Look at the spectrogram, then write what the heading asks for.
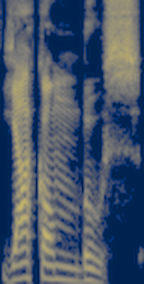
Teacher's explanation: some dialects where you have kind of a nasalization of the B and it's yakumbus which is how it sounds and then uh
